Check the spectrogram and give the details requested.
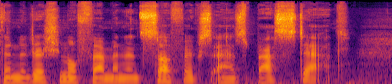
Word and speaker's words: Bastet: additional feminine suffix as Bastet. The name change is thought to have been added to emphasize the pronunciation of the ending T sound, often left silent.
